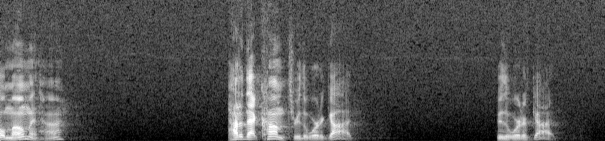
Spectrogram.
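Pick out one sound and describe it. A middle-aged man speaks with animation through a microphone, with long pauses.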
